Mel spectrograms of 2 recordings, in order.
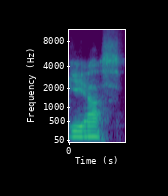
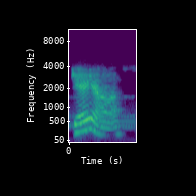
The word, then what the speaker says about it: geas: I've heard it pronounced Gios, kind of like Code Geass. Yeah. That's the way I always remember. And I've always thought it was chaos.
